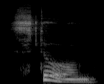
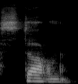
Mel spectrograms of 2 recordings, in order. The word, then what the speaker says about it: storm: moins lui c'est écrit comme il faut ouais ce tome les français ont tendance à dire storm c'est pour ça que je les nie donc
